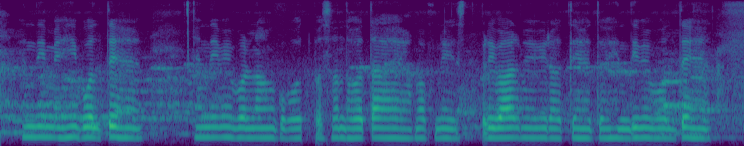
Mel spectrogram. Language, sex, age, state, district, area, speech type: Hindi, female, 18-30, Bihar, Madhepura, rural, spontaneous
